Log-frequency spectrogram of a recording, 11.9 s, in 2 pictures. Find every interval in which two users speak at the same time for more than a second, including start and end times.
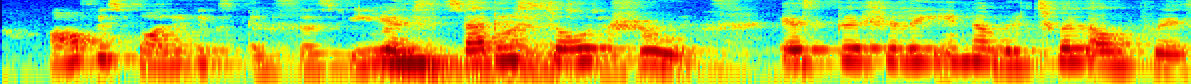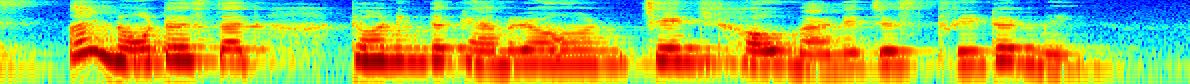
1.8-3.4

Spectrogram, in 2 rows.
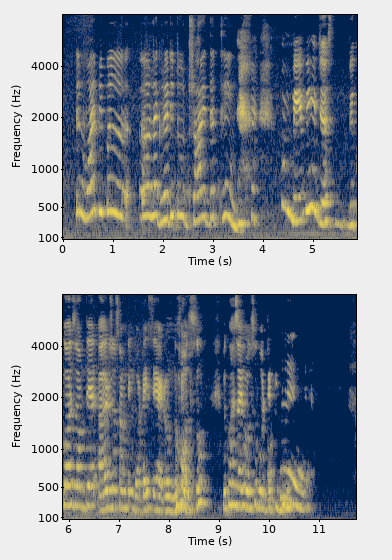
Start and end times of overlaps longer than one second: none

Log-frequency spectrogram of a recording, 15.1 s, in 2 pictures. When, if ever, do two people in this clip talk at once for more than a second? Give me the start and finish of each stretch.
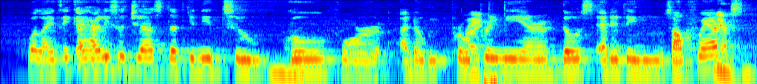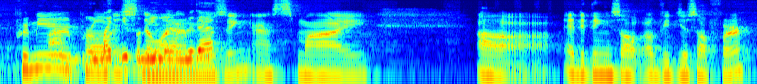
8.0-9.7

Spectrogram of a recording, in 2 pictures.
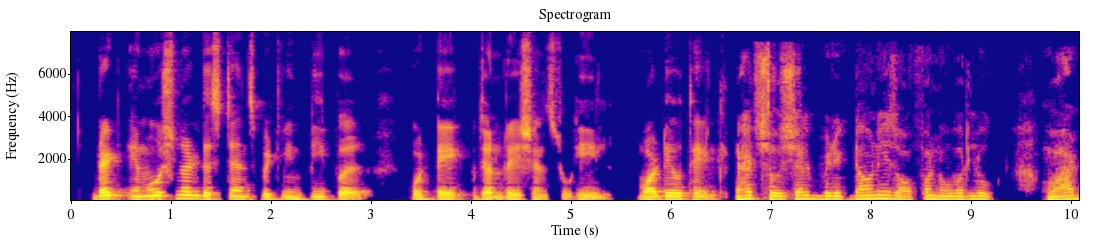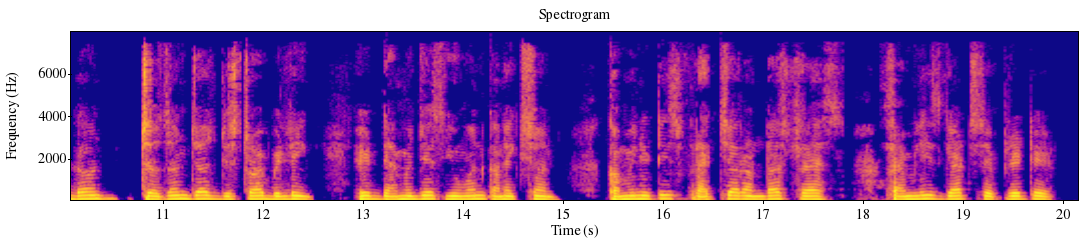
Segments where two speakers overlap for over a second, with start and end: none

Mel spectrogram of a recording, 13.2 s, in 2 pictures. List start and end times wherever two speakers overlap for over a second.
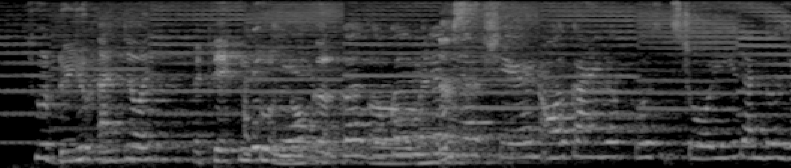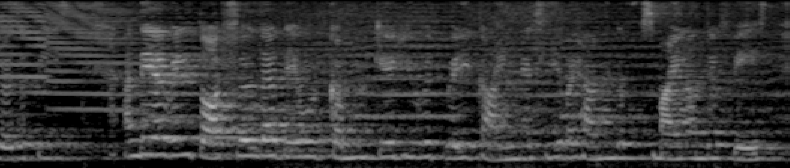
2.0-4.0

